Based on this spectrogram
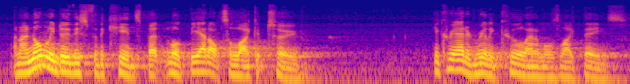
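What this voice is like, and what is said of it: Australian accent. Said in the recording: “this isn't an American accent... This is Australian.”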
